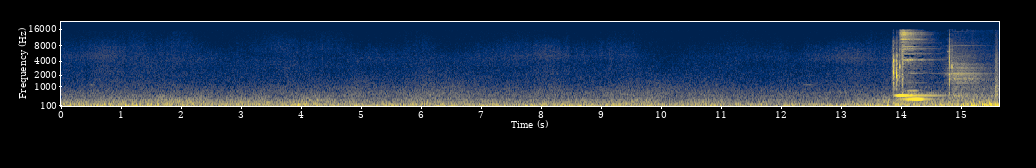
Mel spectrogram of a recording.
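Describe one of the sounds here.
Wind rumbles low and steady outdoors.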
